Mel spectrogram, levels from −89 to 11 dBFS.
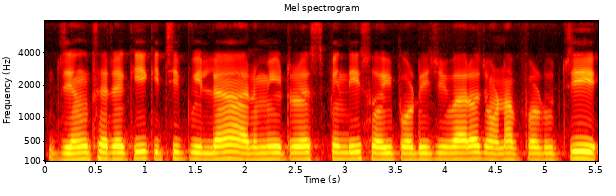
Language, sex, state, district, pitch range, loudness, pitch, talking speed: Odia, male, Odisha, Malkangiri, 125-135 Hz, -15 LUFS, 130 Hz, 130 wpm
